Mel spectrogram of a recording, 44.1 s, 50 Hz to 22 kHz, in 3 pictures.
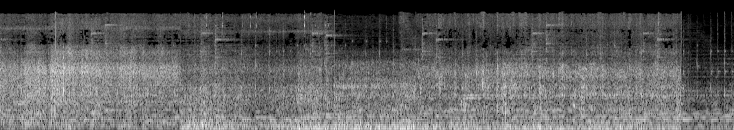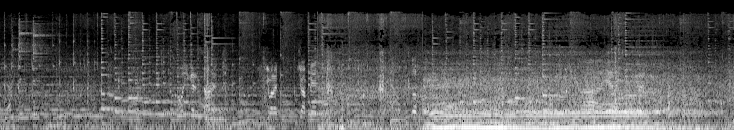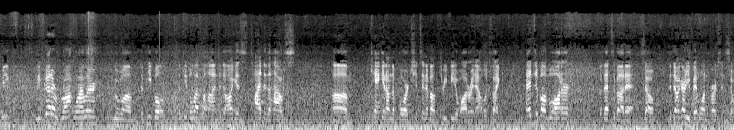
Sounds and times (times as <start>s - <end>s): Music: 0.0s - 31.1s.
